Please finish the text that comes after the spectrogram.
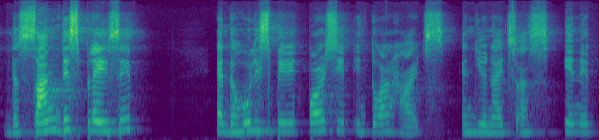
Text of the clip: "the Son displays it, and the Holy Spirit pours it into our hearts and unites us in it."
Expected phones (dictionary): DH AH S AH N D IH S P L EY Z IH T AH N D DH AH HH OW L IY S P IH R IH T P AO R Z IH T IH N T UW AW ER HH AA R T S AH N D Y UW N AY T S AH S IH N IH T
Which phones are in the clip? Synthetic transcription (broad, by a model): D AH S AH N D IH S P L EY S IH T AH N D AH HH OW L IY S P IH R IH T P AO R S IH T IH N T UW AW ER HH AA R T S AH N D Y UW N AY T S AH S IH N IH T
